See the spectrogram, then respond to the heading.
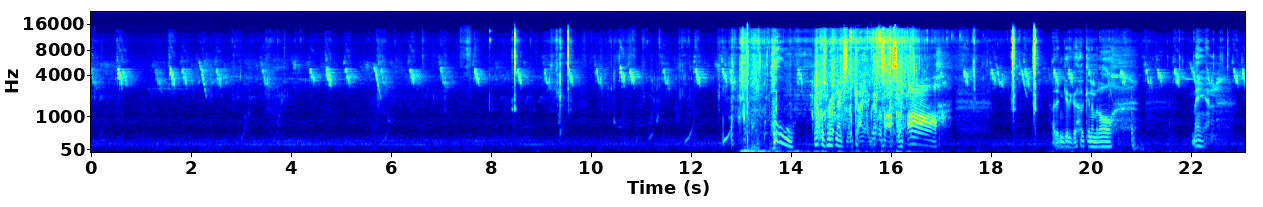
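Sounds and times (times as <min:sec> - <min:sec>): low steady hum: 0:00.0 - 0:23.0
songbirds chirping: 0:00.0 - 0:23.0
sharp clicks: 0:18.4 - 0:19.0.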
